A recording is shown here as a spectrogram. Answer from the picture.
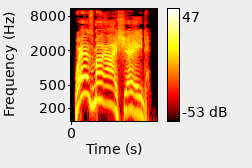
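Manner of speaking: slow, high, loud snarl; snarling old woman. A narrator's reading. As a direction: screech it out as an enraged old woman.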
